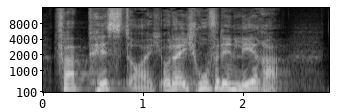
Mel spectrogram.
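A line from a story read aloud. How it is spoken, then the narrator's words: Menacing hiss. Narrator (German): zische ich so bedrohlich wie möglich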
